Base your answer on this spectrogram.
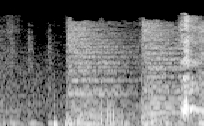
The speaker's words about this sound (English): All right. As I cough. As I die, I'm going to push through it, though.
